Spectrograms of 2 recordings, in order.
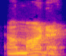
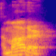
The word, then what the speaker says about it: Armada: And Jim and I used to sit in the studio and he would, no, Jeff, it's not Armada. It's Armada.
